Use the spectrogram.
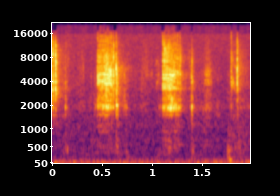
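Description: Bolts are tightened down on a clutch pressure plate during a 2014 Ford Focus ST synchro job. Quiet, close metallic ratcheting creaks come in short bursts with brief pauses.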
